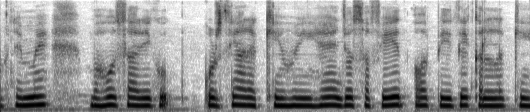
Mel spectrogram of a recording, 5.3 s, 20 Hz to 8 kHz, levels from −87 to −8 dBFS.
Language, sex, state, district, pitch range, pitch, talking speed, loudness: Hindi, female, Uttar Pradesh, Lalitpur, 200-215 Hz, 205 Hz, 170 wpm, -13 LUFS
